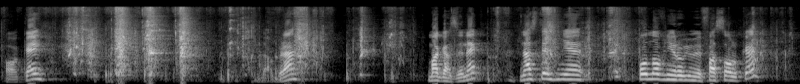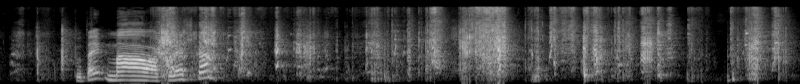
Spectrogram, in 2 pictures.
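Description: Rubber balloons squeak and rub as they are twisted.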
